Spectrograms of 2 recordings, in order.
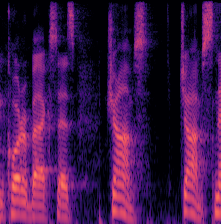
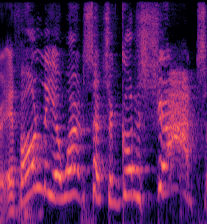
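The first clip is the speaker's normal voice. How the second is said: very high, rising, yelled, taunting villain voice. Narrating a casino fight, Metalface yells at the shooter hunkered behind tables. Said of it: "and he's yelling at her".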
